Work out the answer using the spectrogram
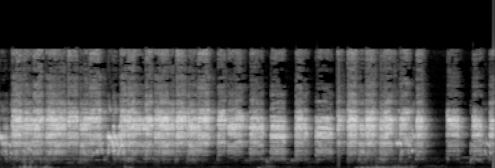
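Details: Budgerigar song used to encourage breeding: a continuous high chattering warble with scratchy buzzes and whistled notes, broken by a few low thuds and a brief pause near the end.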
